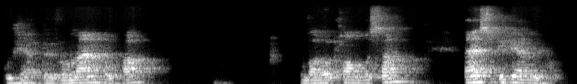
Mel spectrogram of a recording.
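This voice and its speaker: A man teaching yoga talks his flow class through each pose calmly, going over his cues slowly and more than once. His pitch is medium, and the very echoey room leaves him sounding far from the mic.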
